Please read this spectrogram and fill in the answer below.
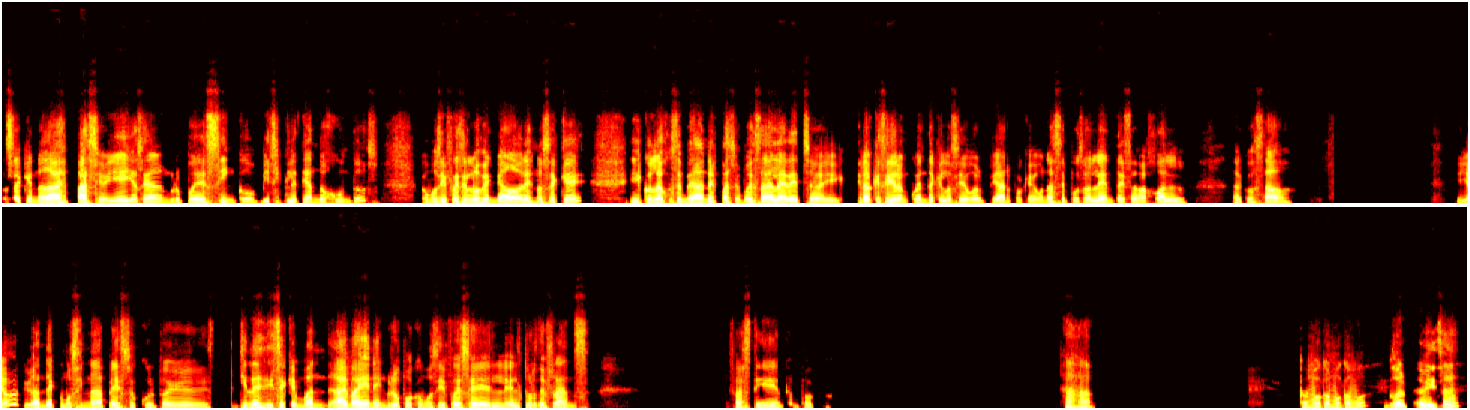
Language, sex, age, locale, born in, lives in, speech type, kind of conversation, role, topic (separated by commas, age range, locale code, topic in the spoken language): Spanish, male, 25-29, es-PE, United States, United States, conversation, unstructured, none, ¿Cómo te gusta pasar un día libre ideal?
